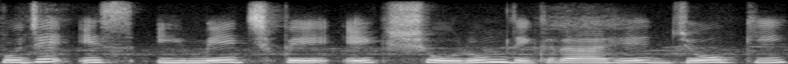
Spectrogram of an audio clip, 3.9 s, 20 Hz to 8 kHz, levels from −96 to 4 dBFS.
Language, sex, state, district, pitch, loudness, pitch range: Hindi, female, Uttar Pradesh, Jyotiba Phule Nagar, 260 Hz, -17 LUFS, 245-280 Hz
